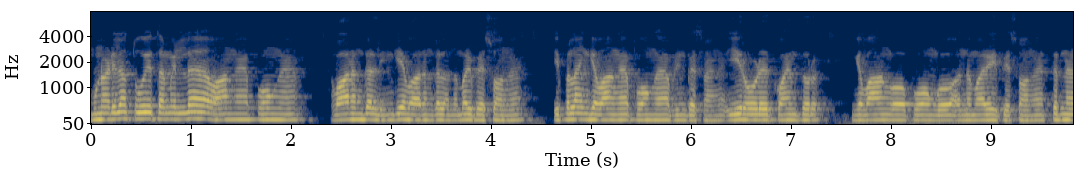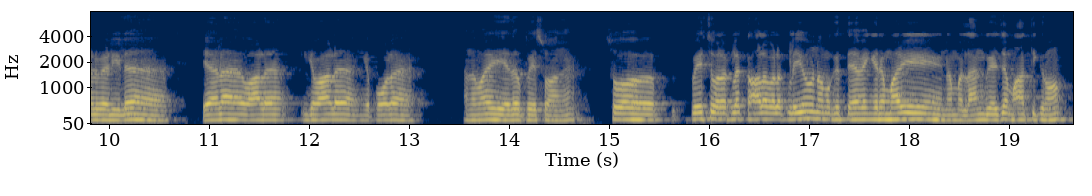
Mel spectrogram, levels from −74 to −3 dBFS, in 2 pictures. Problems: none marked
